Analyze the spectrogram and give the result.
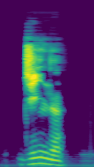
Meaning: jinn, genie
- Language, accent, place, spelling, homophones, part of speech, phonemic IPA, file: French, France, Lyon, djinn, gin / jean, noun, /dʒin/, LL-Q150 (fra)-djinn.wav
